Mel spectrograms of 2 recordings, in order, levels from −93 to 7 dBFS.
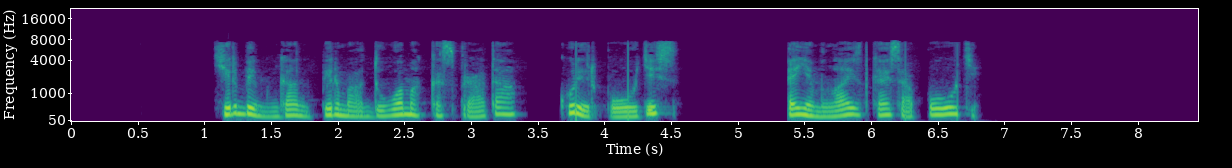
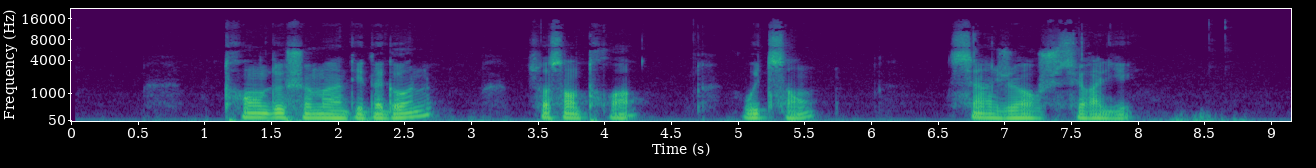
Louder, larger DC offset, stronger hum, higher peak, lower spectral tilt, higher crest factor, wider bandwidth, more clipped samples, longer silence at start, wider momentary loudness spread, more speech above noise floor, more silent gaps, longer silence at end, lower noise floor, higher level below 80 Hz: first, -17 LUFS vs -23 LUFS; neither; neither; first, 0 dBFS vs -4 dBFS; about the same, -7 dB/octave vs -7 dB/octave; about the same, 18 dB vs 20 dB; second, 8 kHz vs 10.5 kHz; neither; about the same, 1.1 s vs 1.15 s; second, 9 LU vs 12 LU; first, over 74 dB vs 36 dB; first, 3.42-3.66 s, 4.60-5.36 s vs none; first, 1.65 s vs 0.35 s; first, under -90 dBFS vs -57 dBFS; second, -56 dBFS vs -44 dBFS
